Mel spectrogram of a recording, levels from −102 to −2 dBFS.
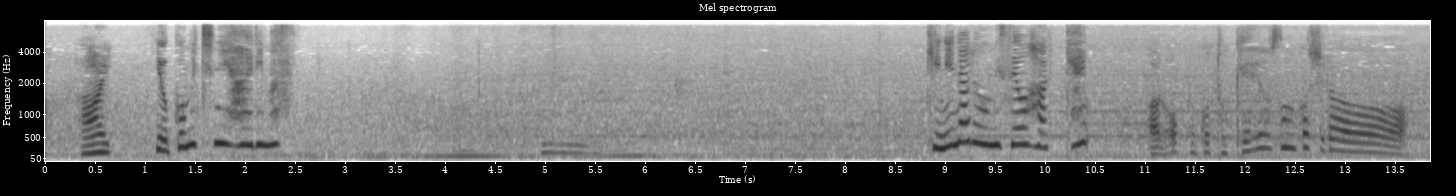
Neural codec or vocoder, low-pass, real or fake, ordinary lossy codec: none; 7.2 kHz; real; none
